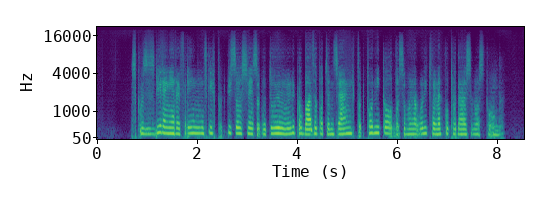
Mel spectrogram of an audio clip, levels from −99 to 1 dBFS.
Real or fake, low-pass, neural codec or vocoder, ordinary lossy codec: fake; 19.8 kHz; codec, 44.1 kHz, 0.9 kbps, DAC; none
